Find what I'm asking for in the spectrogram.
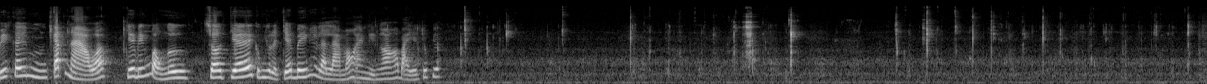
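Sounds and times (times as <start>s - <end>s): wet chewing clicks and smacks: 4.6s - 12.0s.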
